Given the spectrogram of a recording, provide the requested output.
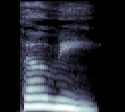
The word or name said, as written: ತವಿ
